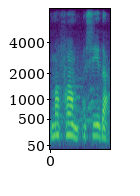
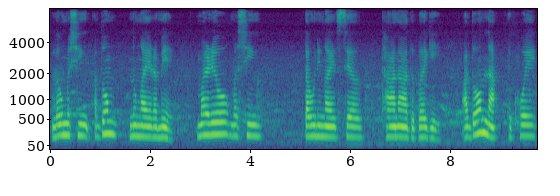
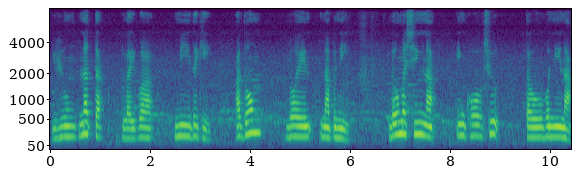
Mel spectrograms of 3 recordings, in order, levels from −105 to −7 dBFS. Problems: none marked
